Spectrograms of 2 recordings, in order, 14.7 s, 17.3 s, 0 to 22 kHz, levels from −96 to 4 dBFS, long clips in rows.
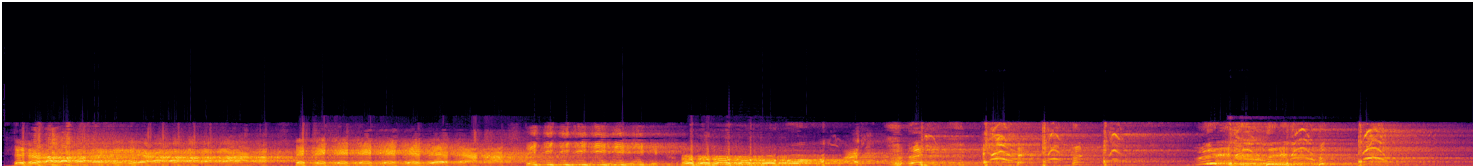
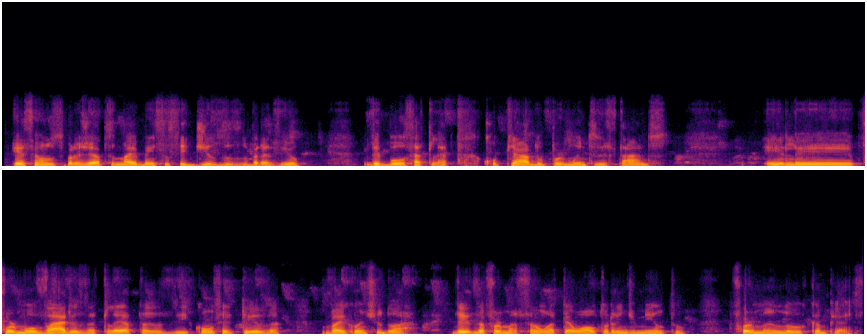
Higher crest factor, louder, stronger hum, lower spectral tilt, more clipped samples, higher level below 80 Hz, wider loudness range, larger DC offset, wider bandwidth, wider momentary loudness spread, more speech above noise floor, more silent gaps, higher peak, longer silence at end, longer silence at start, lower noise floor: second, 12 dB vs 18 dB; first, -14 LUFS vs -22 LUFS; neither; second, -5.5 dB/octave vs -8.5 dB/octave; neither; first, -40 dBFS vs -48 dBFS; about the same, 4 LU vs 4 LU; first, 0.7% vs under 0.1%; second, 6.2 kHz vs 8.8 kHz; about the same, 10 LU vs 11 LU; second, 22 dB vs 34 dB; neither; about the same, -2 dBFS vs -2 dBFS; second, 0 s vs 0.15 s; about the same, 0.1 s vs 0.1 s; second, -35 dBFS vs -55 dBFS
